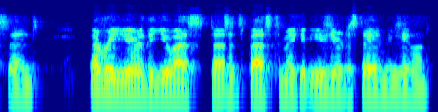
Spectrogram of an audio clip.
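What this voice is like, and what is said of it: American accent. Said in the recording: “you can tell from my accent, I've come here from the US”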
